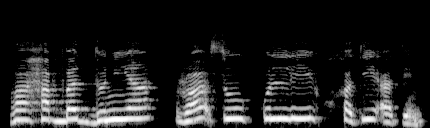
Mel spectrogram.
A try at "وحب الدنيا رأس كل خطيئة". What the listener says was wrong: حبت نہیں، حب الدنیا، حب ہوتا ہے نا، بولے اس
